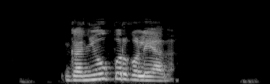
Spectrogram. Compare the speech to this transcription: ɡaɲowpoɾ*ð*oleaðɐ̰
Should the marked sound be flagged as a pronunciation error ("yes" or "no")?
yes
